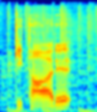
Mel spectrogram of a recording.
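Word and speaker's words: ギター: You think the Japanese loanword isn't as strongly stressed on the second syllable, assuming the lyrics are the same in Japanese? If it's a loanword, then wouldn't the Japanese word be 3 syllables?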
